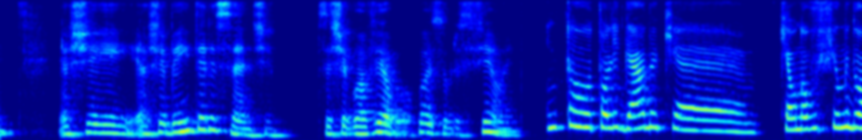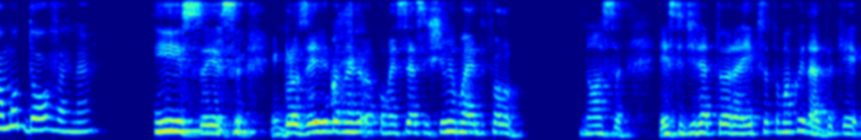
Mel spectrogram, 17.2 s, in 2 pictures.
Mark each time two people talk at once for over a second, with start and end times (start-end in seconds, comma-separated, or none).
none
